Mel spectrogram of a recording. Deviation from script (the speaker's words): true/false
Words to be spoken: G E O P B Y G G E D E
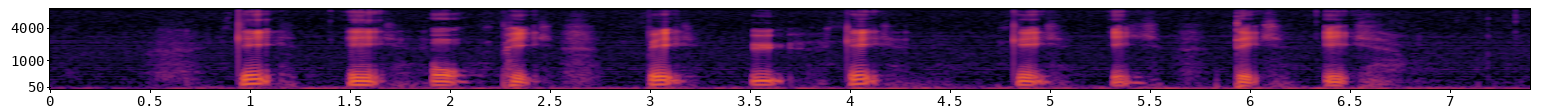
false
